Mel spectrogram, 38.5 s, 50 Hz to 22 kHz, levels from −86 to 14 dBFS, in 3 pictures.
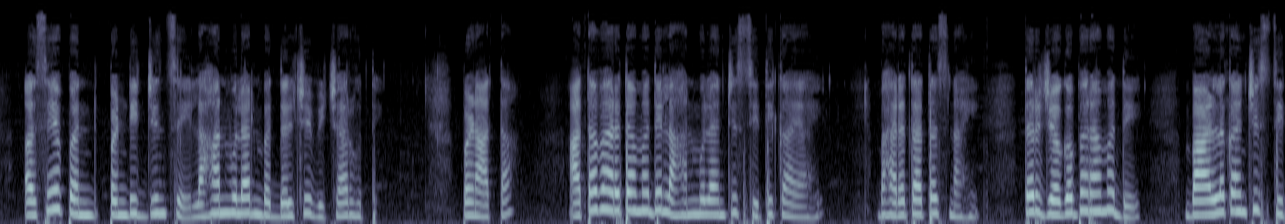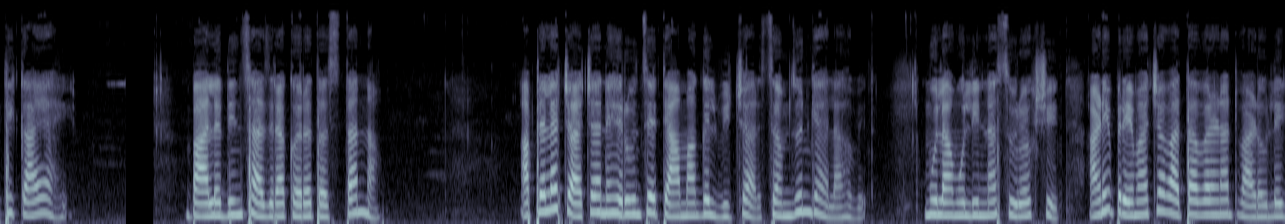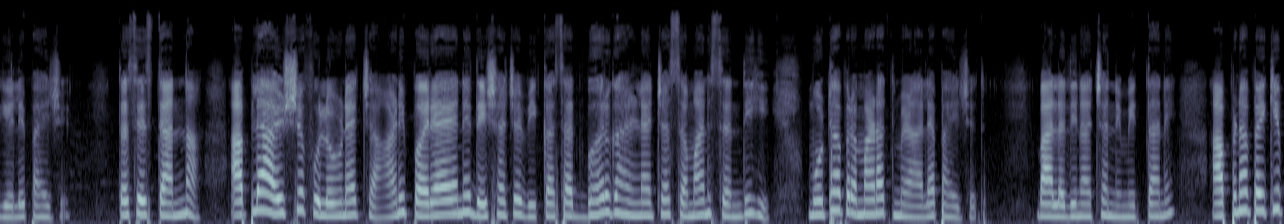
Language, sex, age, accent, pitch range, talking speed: Marathi, female, 20-39, native, 215-255 Hz, 100 wpm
